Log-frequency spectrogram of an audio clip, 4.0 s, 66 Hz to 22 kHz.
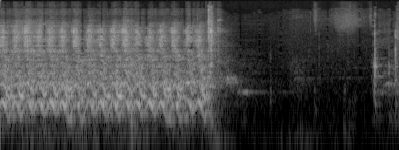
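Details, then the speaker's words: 1997 Chevy Silverado C1500 2WD with a 5.7L Vortec V8, sat for years: about two seconds of even cranking at decent speed with no firing. The fuel pump wasn't heard and no fuel is suspected. "I'm assuming we don't have any fuel yeah I would agree with that"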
